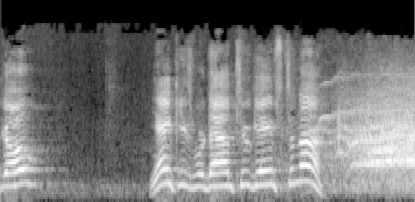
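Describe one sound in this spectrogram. A man speaks calmly into a microphone to a crowd.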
